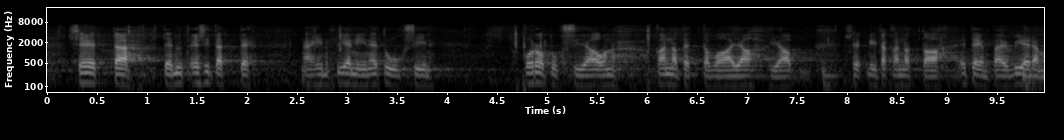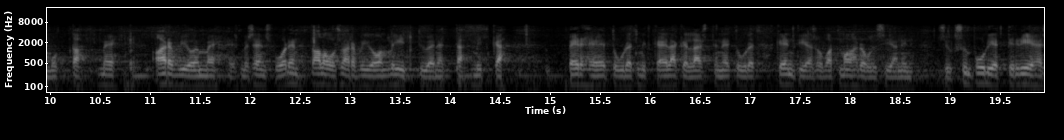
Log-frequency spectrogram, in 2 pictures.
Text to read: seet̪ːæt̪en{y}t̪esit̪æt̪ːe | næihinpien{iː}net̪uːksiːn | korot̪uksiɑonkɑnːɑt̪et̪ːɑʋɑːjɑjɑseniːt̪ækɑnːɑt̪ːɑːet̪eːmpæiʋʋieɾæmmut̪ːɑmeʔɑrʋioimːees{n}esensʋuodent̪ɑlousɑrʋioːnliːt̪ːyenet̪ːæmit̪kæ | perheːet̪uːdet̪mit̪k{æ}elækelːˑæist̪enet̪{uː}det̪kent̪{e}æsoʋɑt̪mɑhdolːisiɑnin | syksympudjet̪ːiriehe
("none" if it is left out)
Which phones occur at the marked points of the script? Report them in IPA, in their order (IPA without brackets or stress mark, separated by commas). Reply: y, iː, m, æ, uː, i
